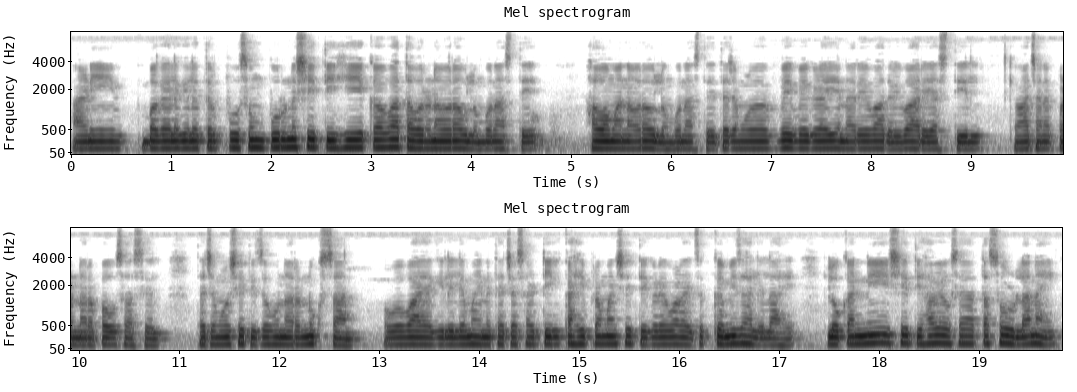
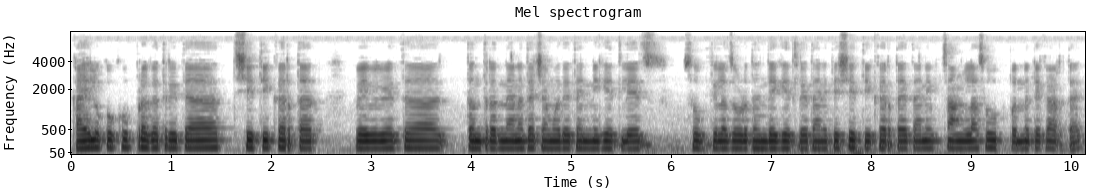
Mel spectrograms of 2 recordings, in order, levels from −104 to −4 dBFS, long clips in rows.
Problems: none marked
